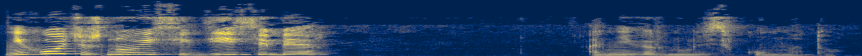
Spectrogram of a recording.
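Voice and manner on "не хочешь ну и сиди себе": громкое высокое объявление; объяви во весь голос, с досадой; крик. A narrator's reading. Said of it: "закричал Котька". (кричать с досадой)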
